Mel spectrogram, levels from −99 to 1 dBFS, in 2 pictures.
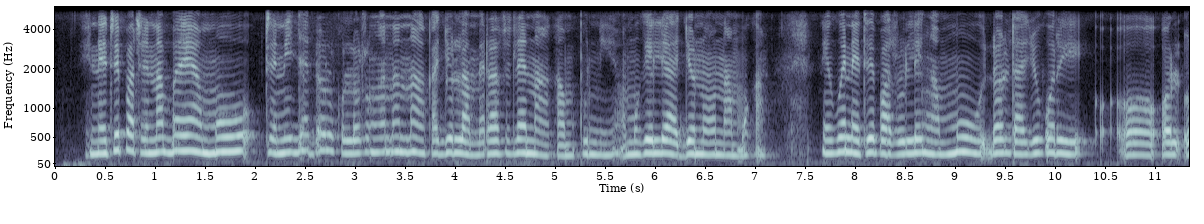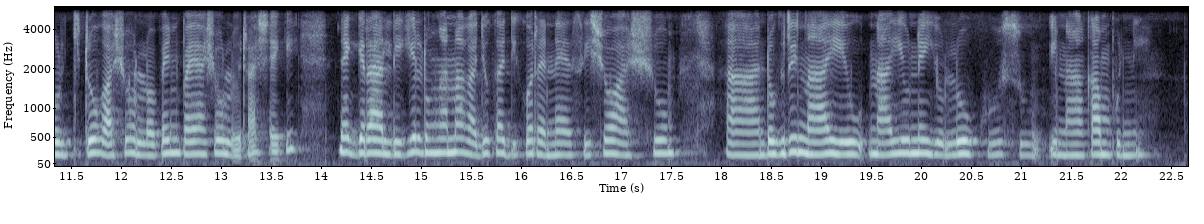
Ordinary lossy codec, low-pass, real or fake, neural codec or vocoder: none; 5.4 kHz; fake; vocoder, 44.1 kHz, 80 mel bands, Vocos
